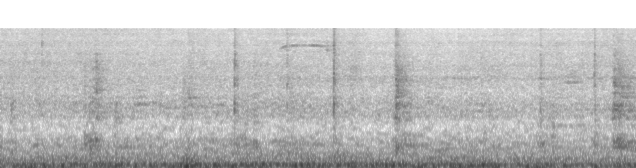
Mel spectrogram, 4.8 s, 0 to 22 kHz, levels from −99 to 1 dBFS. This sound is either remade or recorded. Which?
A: remade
